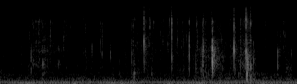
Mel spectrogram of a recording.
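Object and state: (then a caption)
Plastic bag of acrylic craft gems. A small clear plastic bag with a cardboard header, full of colorful acrylic craft gems, is crinkled and squeezed with fingertips and nails. Soft, continuous crinkling is punctuated by sharp, bright crackles and clicks as the gems shift inside. A faint steady low hum sits underneath throughout.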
